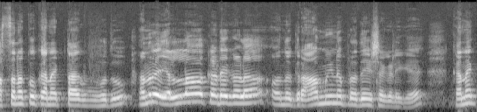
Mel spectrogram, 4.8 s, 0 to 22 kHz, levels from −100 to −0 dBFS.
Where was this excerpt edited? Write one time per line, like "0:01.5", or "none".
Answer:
0:01.3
